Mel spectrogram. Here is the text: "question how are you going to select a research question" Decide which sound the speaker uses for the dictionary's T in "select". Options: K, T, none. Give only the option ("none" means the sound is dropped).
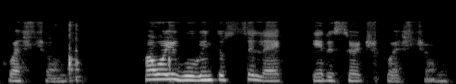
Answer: T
